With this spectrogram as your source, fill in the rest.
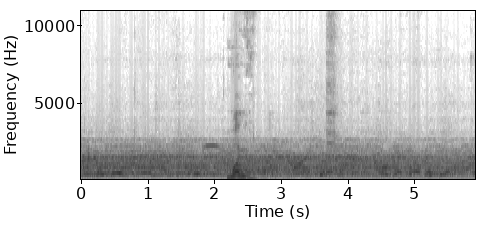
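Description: A radio receiver hisses and crackles with static.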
